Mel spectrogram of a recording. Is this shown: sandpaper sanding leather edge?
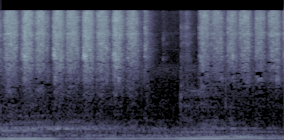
yes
